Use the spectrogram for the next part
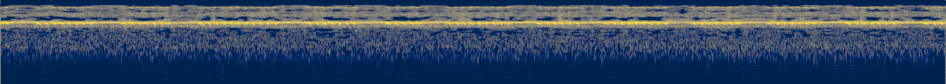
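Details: Insect sound for calming background, study or sleep: a steady high-pitched pulsing trill, chirps repeated rapidly and evenly in an unbroken stream with slight swells in loudness.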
